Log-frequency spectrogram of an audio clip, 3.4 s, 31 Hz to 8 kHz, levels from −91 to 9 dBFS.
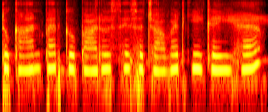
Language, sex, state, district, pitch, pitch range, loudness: Hindi, female, Jharkhand, Deoghar, 265 Hz, 250-270 Hz, -18 LUFS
